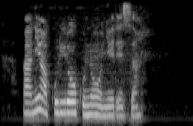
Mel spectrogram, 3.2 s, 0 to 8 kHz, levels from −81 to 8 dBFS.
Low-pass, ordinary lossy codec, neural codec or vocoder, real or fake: 7.2 kHz; AAC, 48 kbps; none; real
